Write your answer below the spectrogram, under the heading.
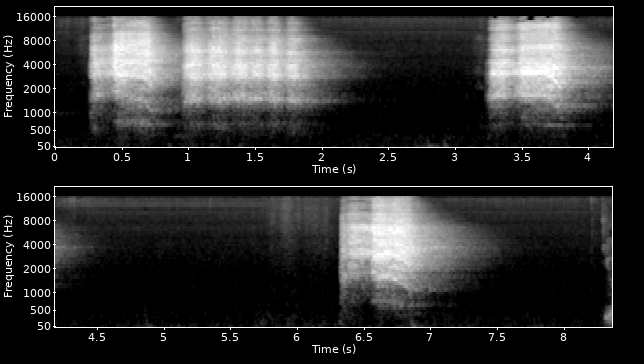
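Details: Screaming pet cockatoo throwing a hormonal tantrum: a long grating scream with a pulsing middle, then two more harsh shrieks several seconds apart.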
